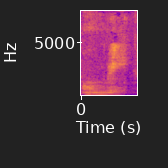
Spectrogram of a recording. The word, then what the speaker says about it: Henri: "Bonjour, my name is Henri," he said, pronouncing his name Henri.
